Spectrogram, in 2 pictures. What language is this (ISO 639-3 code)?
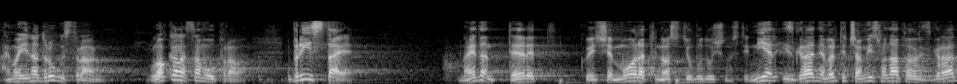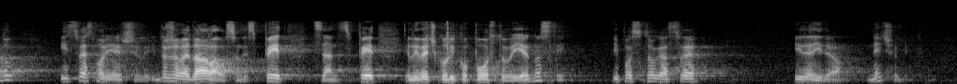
hrv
